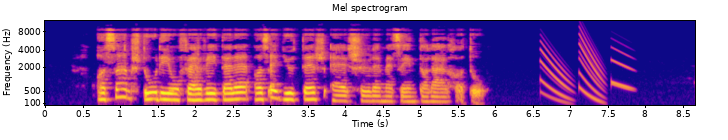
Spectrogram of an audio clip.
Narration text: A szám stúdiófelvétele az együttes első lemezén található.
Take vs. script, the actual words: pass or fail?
pass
